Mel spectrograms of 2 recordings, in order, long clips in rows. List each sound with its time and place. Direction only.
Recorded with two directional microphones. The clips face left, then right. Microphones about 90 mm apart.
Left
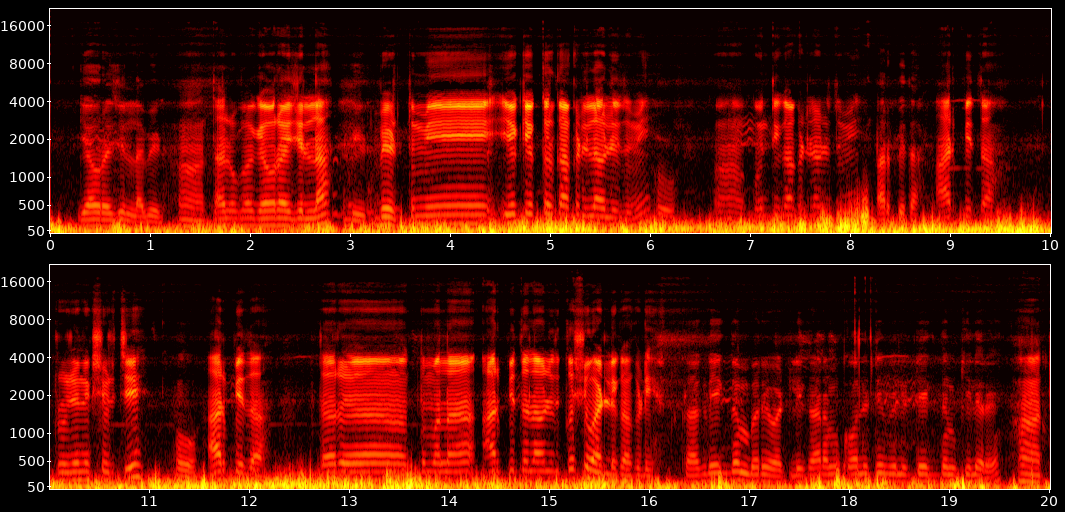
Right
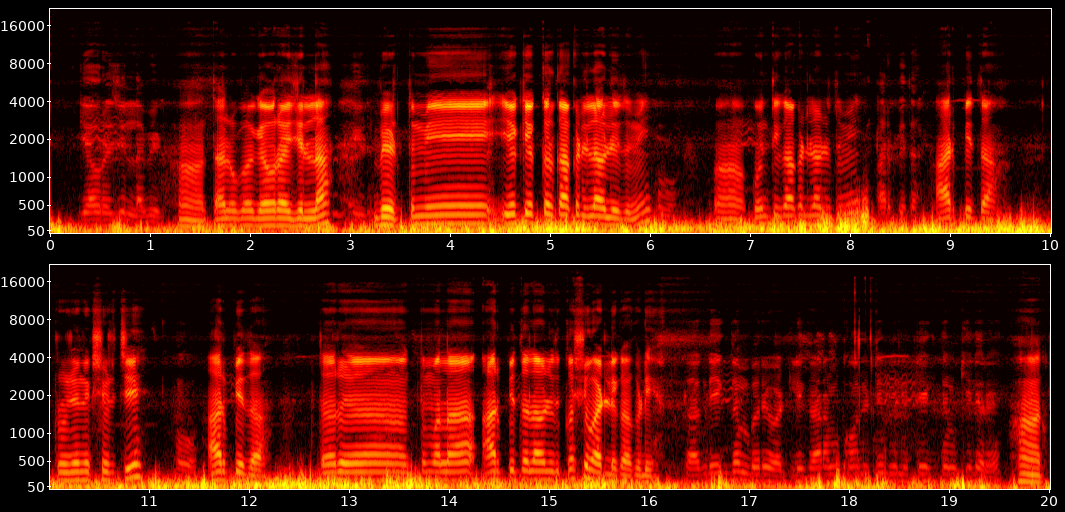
0.3 s speech: 50° left (ahead or behind)
1.3 s speech: 15° right (ahead or behind)
3.2 s speech: 35° right (ahead or behind)
3.6 s speech: 20° right (ahead or behind)
8.3 s speech: 35° left (ahead or behind)
8.8 s speech: 25° right (ahead or behind)
10.1 s speech: 10° right (ahead or behind)
15.2 s speech: 5° right (ahead or behind)
16.8 s speech: 45° left (ahead or behind)
19.6 s speech: 20° right (ahead or behind)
